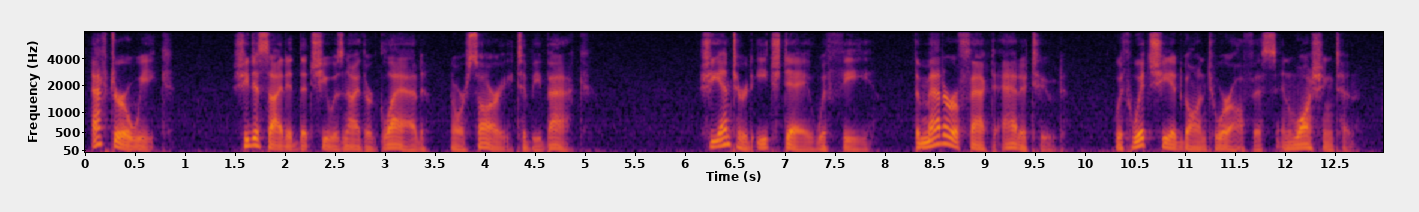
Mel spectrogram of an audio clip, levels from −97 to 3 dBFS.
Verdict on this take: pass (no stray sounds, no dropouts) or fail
pass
